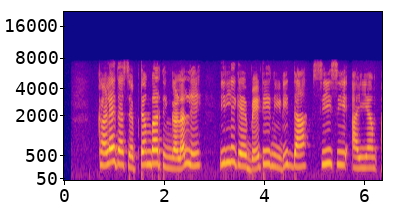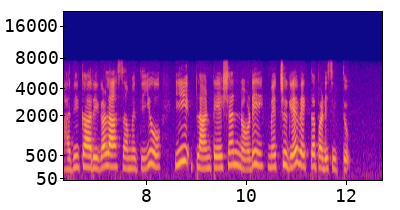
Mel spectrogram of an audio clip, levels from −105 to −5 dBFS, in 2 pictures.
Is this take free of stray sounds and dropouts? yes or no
yes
